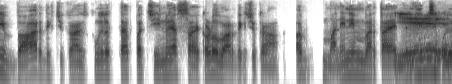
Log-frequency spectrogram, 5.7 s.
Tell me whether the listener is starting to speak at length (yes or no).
yes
